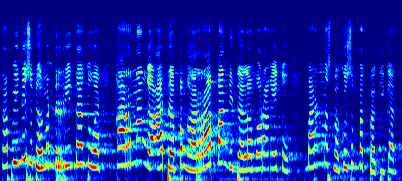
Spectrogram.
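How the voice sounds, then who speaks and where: A woman with a Javanese accent preaching a sermon in a church, animated and mixing in Javanese asides and laughter. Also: very high-pitched, fast talker. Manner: animated, mixing in Javanese asides and acted family quotes, laughing at her own stories. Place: church hall. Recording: echoey church hall with long reverb.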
